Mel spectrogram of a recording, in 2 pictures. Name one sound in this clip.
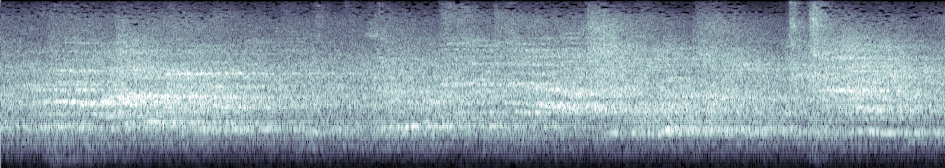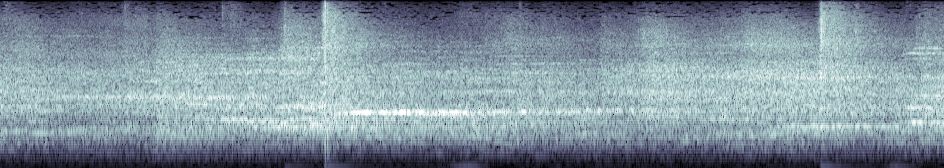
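Skates scrape on ice in a large echoing rink.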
